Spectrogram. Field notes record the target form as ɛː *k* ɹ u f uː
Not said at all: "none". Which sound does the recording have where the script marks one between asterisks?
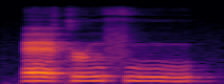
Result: k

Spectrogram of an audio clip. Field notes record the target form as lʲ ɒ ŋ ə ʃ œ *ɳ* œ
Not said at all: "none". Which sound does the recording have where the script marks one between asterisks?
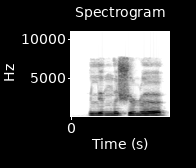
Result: ɳ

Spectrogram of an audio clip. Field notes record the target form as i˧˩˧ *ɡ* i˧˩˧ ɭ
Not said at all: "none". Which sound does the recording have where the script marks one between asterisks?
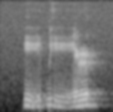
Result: ɓ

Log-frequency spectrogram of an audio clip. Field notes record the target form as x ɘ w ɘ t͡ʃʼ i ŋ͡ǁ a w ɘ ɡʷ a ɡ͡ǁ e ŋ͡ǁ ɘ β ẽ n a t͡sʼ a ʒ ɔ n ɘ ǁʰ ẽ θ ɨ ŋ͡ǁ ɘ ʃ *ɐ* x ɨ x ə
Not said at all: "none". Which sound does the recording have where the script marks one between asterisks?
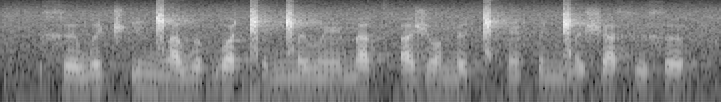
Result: a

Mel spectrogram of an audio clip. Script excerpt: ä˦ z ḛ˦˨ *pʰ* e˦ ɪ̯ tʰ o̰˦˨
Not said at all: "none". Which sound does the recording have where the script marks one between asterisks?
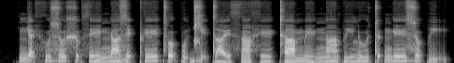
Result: pʰ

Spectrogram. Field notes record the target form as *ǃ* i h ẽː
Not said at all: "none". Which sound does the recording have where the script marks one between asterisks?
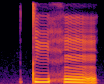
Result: t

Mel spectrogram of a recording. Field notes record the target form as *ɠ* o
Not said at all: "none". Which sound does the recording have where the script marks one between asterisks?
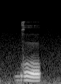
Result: ɡ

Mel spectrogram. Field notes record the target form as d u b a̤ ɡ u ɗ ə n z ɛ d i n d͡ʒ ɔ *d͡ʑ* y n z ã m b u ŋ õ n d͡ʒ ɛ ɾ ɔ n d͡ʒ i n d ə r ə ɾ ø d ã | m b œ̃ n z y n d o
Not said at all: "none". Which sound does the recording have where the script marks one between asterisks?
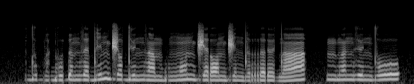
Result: d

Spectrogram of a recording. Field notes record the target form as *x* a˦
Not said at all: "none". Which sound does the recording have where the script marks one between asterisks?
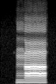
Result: ŋ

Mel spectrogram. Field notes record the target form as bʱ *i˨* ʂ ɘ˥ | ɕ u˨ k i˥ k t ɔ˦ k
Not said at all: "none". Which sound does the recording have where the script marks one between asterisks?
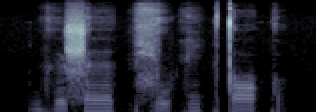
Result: ɨ˨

